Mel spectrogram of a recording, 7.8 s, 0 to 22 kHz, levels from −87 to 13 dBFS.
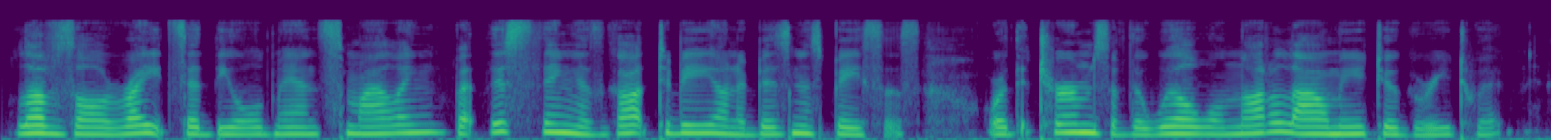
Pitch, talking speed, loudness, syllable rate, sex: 205 Hz, 255 wpm, -16 LUFS, 5.7 syllables/s, female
